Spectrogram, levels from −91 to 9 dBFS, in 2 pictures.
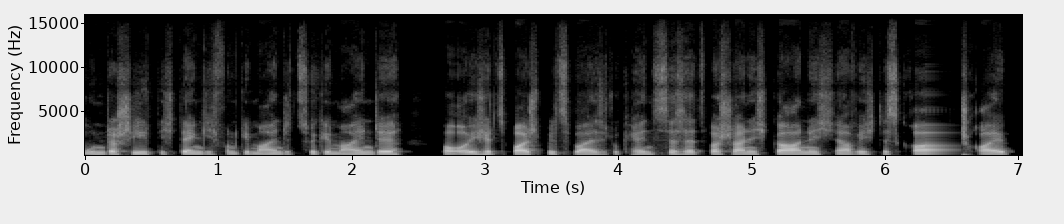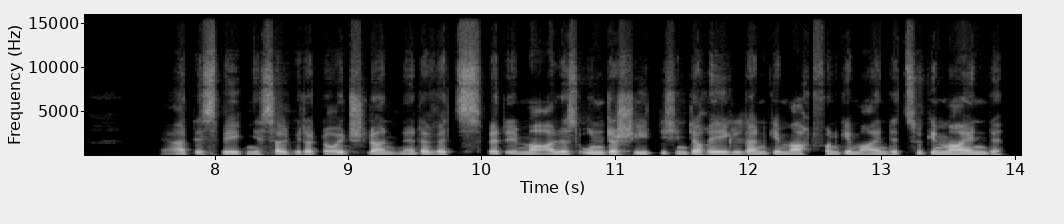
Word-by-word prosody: unterschiedlich, 145 0 -1
denke 140 -1 +1
ich, 135 - -14
von 140 -1 -7
Gemeinde 135 +1 -2
zu 145 - -4
Gemeinde. 140 +3 +2 0.3
Bei 130 - +2
euch 140 +3 +3
jetzt 150 -1 -3
beispielsweise, 140 -1 +2
du 135 - -11
kennst 140 +3 -5
das 160 -2 0
jetzt 165 0 -2
wahrscheinlich 150 -1 +1
gar 145 -1 +7
nicht, 150 -1 -3
ja, 140 0 0
wie 145 - -1
ich 140 - -7
das 145 -1 -7
grad 135 0 +2
beschreibe. 140 +2 +1 0.6
Ja, 125 +1 -5
deswegen, 140 +2 -2
ist 140 - -5
halt 135 -1 +2
wieder 140 0 +1
Deutschland, 135 +1 -1
ne? 135 +1 -6
Da 140 0 -1
wird's 140 - -1
wird 140 - -1
immer 140 -1 -1
alles 140 +1 +1
unterschiedlich 145 -4 0
in 145 - -4
der 140 -1 +3
Regel 140 +1 +3
dann 140 -1 +1
gemacht 140 0 0
von 140 -2 -4
Gemeinde 140 +1 -2
zu 170 - -8
Gemeinde. 140 -6 +2
140 Hz, 195 wpm, -23 LUFS, 135-145 Hz, 0.6 s, gar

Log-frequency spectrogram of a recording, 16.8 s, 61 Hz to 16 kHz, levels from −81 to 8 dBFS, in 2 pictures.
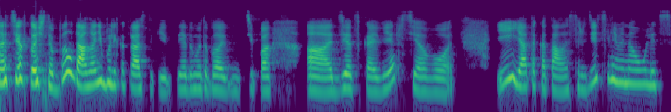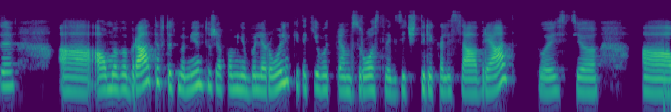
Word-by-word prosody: на 265 - +10
тех 320 +3 +5
точно 250 -3 +8
был, 435 - +7
да. 215 - +10
Но 230 - +1
они 275 +3 +4
были 255 -2 +2
как 230 -1 -12
раз 195 -1 +4
таки, 335 - -10
я 195 -1 -5
думаю, 195 +1 -5
это 195 0 -7
была, 190 -2 0 0.3
типа, 180 -2 -2 0.4
а, 175 -1 +4
детская 190 -1 -2
версия. 180 0 -4
Вот, 165 -2 -6 0.5
и - - -5
я 285 -8 +4
так 220 0 -9
каталась 185 -2 -3
с 225 - -22
родителями 285 - -2
на 255 -1 -1
улице. 235 -2 -5 0.6
А 170 -2 0
а 185 - +2
у - - 0
моего 195 0 -2
брата, 225 +10 +5
в 270 - -15
тот 215 0 -3
момент, 215 +5 -3
уже 215 -2 -5
я - - -6
помню, 195 -1 -5
были 190 +1 -4
ролики 220 +9 -1
такие, 200 0 -6
вот 190 0 -7
прям 175 -1 -5
взрослые, 180 0 -5
где 160 +4 -9
4 185 +2 -5
колеса 170 -2 -2
в 160 - -18
ряд. 185 - +2 0.4
То - - -7
есть, 170 0 -8
э, 165 -1 -4 0.6
а, 165 -2 +1
195 Hz, 195 wpm, -23 LUFS, 175-235 Hz, 0.6 s, на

